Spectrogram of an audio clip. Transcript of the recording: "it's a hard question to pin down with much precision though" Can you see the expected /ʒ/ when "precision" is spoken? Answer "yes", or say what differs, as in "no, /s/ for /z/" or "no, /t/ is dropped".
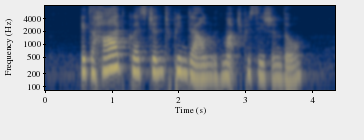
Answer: yes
